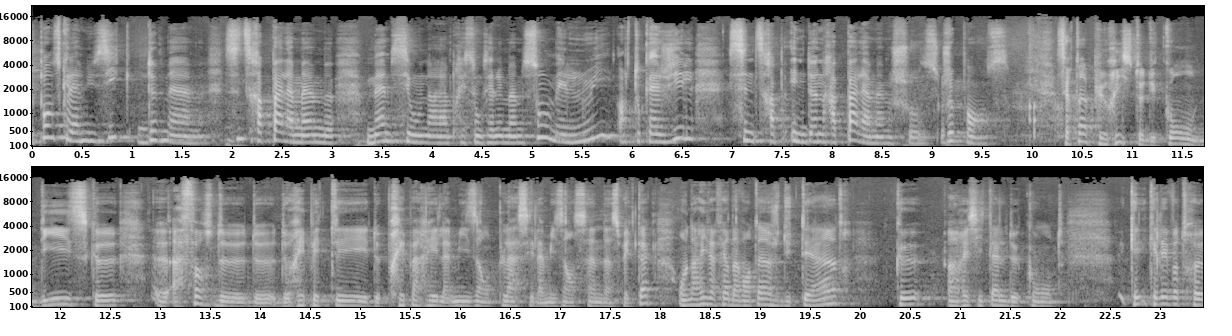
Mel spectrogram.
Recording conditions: busy venue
